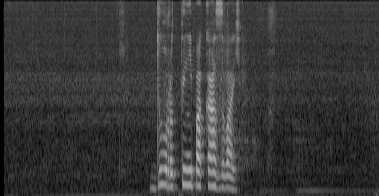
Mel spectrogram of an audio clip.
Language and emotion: Russian, angry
